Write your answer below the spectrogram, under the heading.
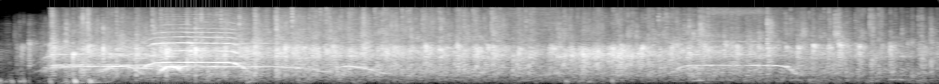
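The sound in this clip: Audience applause welcoming a senior high student to the stage at a church gathering: loud, sustained clapping that starts quickly and holds steady, with a few brief tonal whoops near the start.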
